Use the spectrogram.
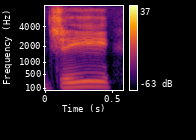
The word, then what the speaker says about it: Jaguars: Yeah, think of it like Jagwars.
